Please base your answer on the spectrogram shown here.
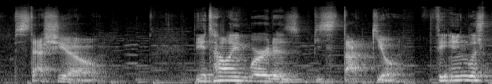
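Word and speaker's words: pistacchio: way is parmigiano pistachio the Italian word is beast akio the English pronunciation of this bolognaise came from French and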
